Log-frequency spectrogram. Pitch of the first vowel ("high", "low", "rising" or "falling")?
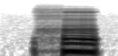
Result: low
